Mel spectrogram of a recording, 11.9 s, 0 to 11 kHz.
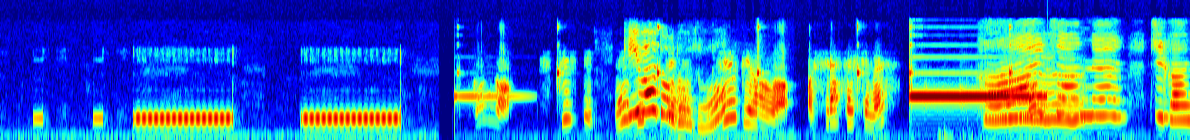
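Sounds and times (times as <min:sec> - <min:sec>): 
telephone line ringing for an outgoing call: 0:01.4 - 0:02.3, 0:03.0 - 0:04.0
short telephone beeps: 0:04.6 - 0:05.4, 0:09.1 - 0:09.9
speech: 0:06.8 - 0:09.0, 0:09.8 - 0:11.8.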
